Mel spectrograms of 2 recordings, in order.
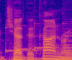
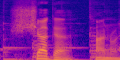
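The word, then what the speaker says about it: ChuggaConroy: fact we actually i we did not know how to say his name not emil like his actual like youtube name uh chugga conroy we thought it was shugga conroy like sugar so i really thought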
